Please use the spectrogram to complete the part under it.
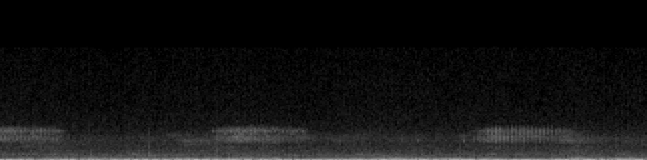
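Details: A nursing mother cat snores loudly while her three newborn kittens, two orange and one grey, feed. A deep continuous rumble carries a soft airy swell that repeats roughly every two and a half seconds.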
